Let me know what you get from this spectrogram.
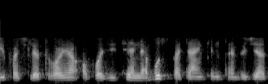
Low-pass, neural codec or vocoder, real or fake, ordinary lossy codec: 7.2 kHz; none; real; Opus, 24 kbps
